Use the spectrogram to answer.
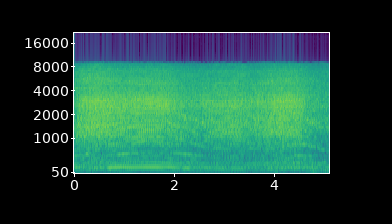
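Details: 2006 Ford F-550 6.0L Powerstroke diesel, free rev after a blue spring kit fuel pressure regulator repair, pyrometer just over 200 degrees, warming up. A steady turbocharger whistle sits over the diesel clatter as revs rise and settle; normal.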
